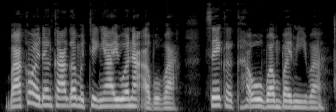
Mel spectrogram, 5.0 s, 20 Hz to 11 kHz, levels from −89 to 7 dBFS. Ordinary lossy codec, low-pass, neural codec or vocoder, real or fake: MP3, 48 kbps; 9.9 kHz; none; real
